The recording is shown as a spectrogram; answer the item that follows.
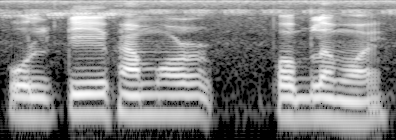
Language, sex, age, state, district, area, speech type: Assamese, male, 30-45, Assam, Darrang, rural, spontaneous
